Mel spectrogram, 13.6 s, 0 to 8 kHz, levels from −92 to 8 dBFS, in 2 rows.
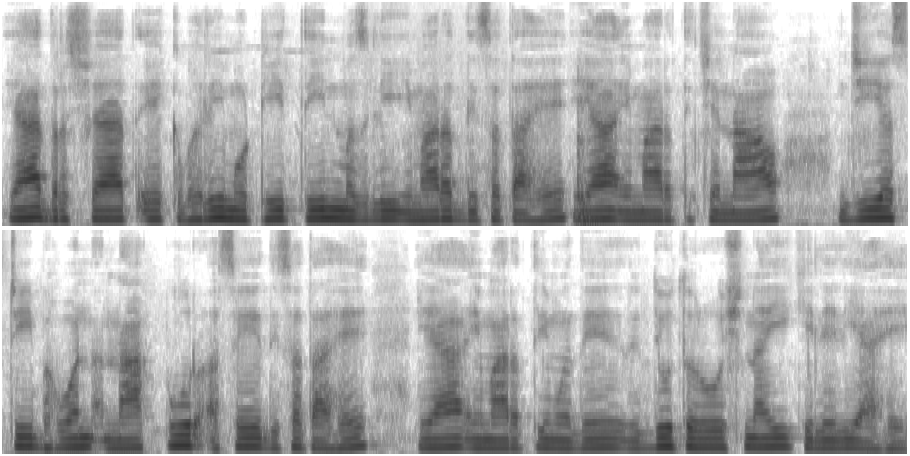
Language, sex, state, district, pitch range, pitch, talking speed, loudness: Marathi, male, Maharashtra, Nagpur, 105-120 Hz, 110 Hz, 110 wpm, -23 LUFS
